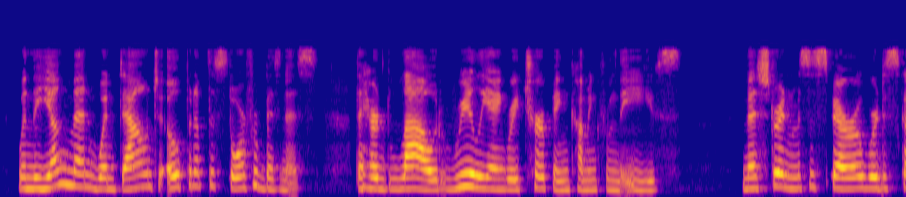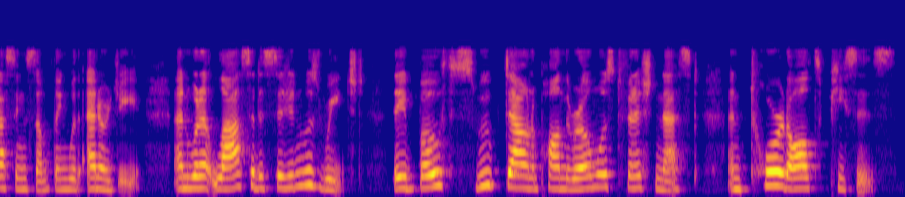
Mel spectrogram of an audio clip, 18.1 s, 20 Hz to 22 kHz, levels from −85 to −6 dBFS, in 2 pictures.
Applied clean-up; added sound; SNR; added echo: none; none; none; none.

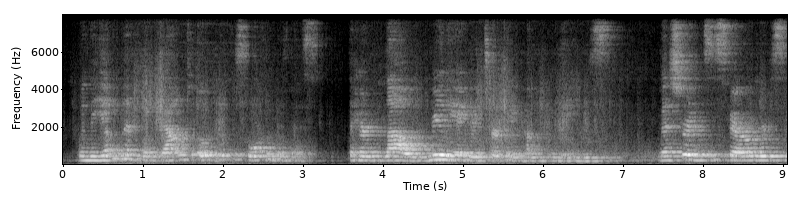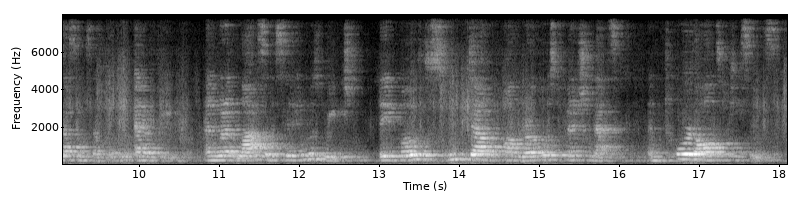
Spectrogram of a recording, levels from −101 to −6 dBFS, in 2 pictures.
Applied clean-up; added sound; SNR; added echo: neural separator model SepFormer DNS4.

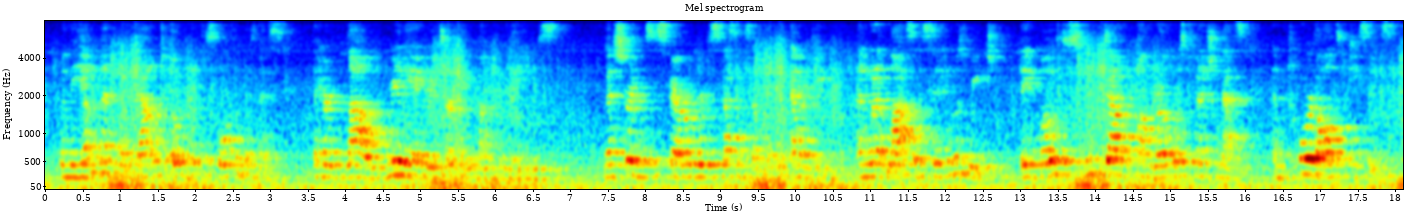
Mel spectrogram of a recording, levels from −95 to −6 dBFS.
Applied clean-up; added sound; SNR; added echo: none; Wind; 7 dB; reverberation time 1.1 s.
